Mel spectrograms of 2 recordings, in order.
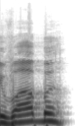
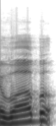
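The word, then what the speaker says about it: verb: आ गया consonant sound तो यह आर क्या हो जाएगा साइलेंट हो जाएगा यह बोला नहीं जाएगा हम इसको कहेंगे वक तो लेकिन अमेरिकन जो इंग्लिश है या अमेरिकन लोग है व इस आर को बोलते हैं भाई वह ब्रिटिश जो लोगों से इस चीज में क्या है अलग है जो ब्रिटिश लोग है वह कहेंगे कि वर्ब जो ब्रिटिश लोग है वह कहेंगे वर्ब और जो अमेरिकन लोग है वो कहेंगे वर्ब तो इस कंफ्यूजन को आप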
